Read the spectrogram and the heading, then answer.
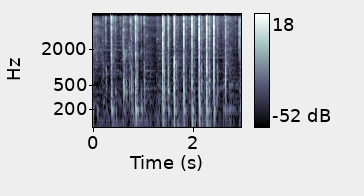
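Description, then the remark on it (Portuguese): Loud, rapid keystrokes clatter on a computer keyboard, a dense irregular burst of sharp clicks that grows heavier and more forceful toward the end, with no voices. “Quem é que tá batucando aí, cacete? Eu tô digitando, arrumado.”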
